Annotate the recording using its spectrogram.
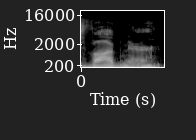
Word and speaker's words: Wagner: You just going off of Franz Wagner for your answer to pronunciation? – That's obvious. – Yeah, I mean, that's who Orlando, that's how you pronounce his name. Mm-hmm. – And so you've extrapolated that we can go ahead and Wagner is Wagner.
